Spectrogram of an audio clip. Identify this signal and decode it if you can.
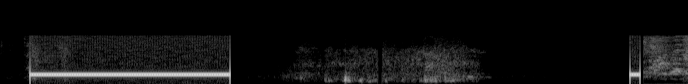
Ringback tone (North America), 440 + 480 Hz.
